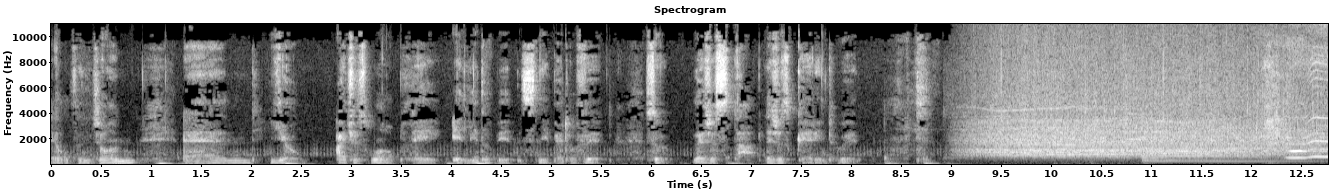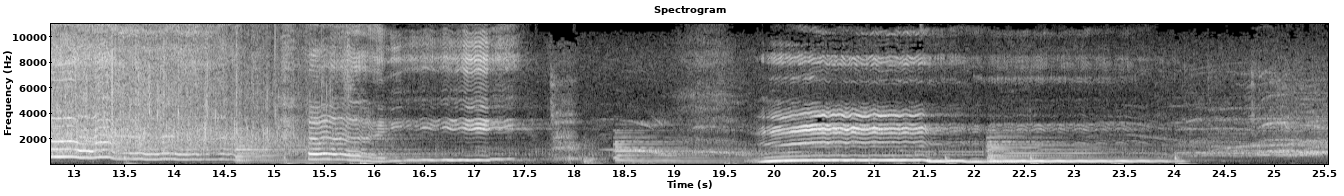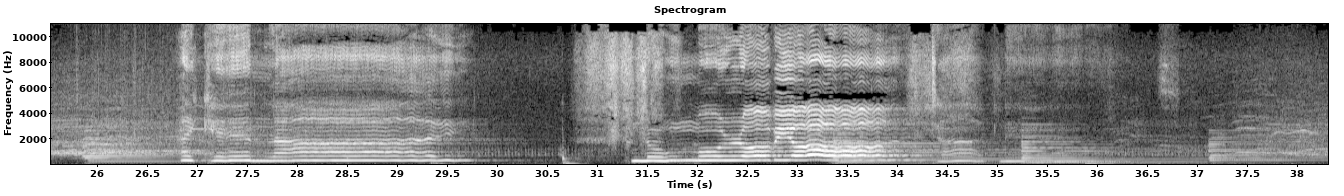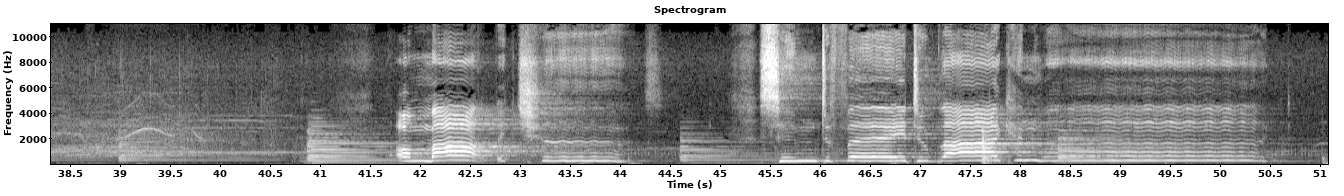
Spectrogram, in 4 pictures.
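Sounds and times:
piano chords: 9.0 - 30.8, 31.9 - 51.0
held keyboard chords: 10.2 - 24.4
woman singing wordless notes: 11.9 - 24.4, 26.7 - 30.1, 31.4 - 36.8, 41.6 - 44.7, 45.3 - 50.9
woman humming a melody: 12.3 - 17.8, 19.3 - 24.2, 31.2 - 32.4.

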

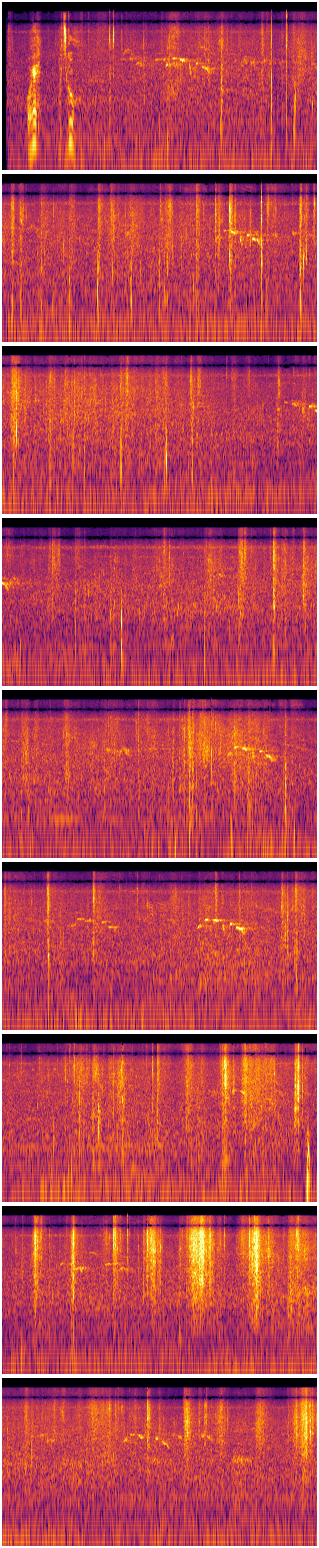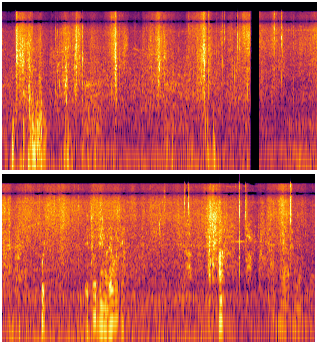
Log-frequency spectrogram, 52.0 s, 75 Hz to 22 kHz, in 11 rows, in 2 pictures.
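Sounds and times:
leaves crackling and brushing: 1.3 - 15.5, 16.3 - 51.9
footsteps on dirt path: 1.3 - 51.9.

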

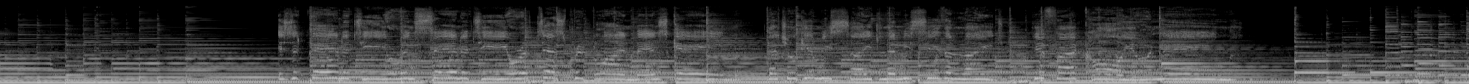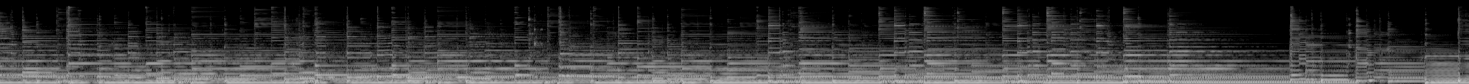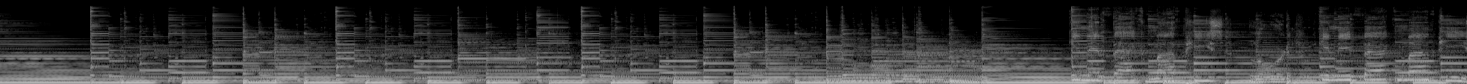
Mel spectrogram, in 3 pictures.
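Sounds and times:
acoustic guitar playing: 0.0 - 44.0.

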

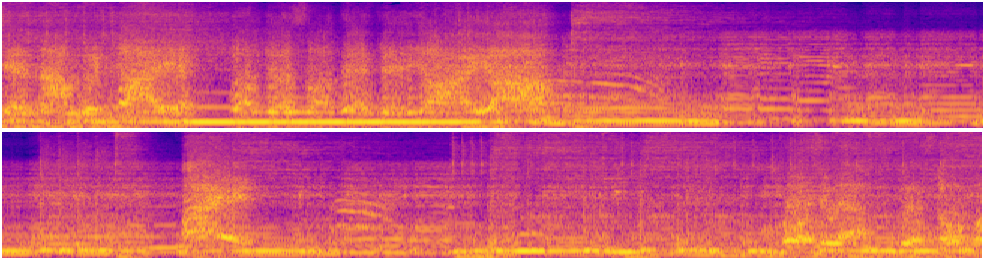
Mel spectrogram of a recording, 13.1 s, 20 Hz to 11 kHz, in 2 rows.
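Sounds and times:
electric guitar riff: 0.0 - 13.0
live rock band playing: 0.0 - 13.0.

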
